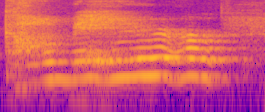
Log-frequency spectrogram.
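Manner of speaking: very high, frantic yell. Retelling calling her husband over after seeing the pregnancy test: retelling a yell. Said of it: "I'm like yelling my husband's name".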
